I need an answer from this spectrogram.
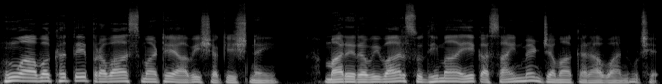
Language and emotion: Gujarati, sad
